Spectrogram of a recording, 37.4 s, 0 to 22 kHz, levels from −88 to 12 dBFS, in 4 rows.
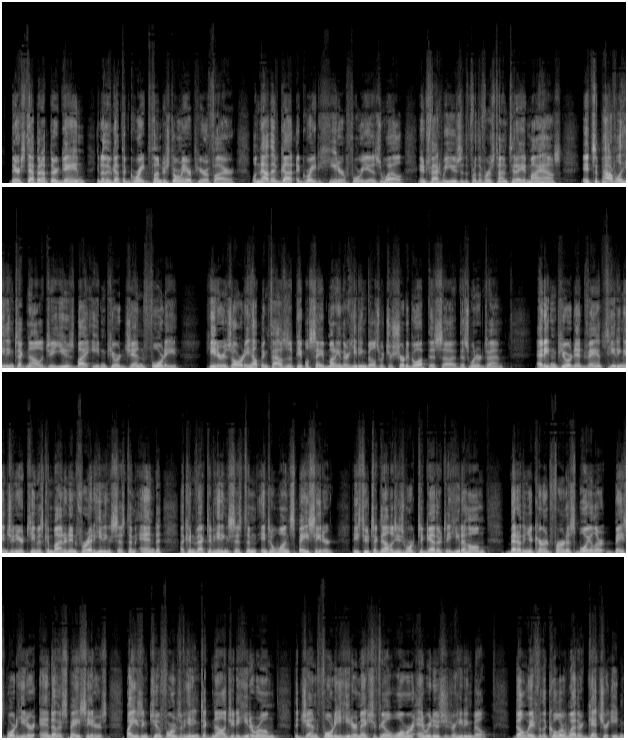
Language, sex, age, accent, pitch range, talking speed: English, male, 50-69, American, 115-140 Hz, 240 wpm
